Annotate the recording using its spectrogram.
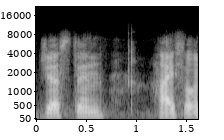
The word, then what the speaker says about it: Justin Hisle: We are joined by East Jessamine quarterback Justin Hisle.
